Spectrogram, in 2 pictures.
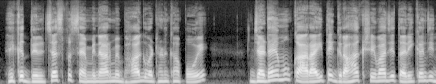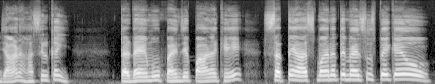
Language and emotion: Sindhi, happy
